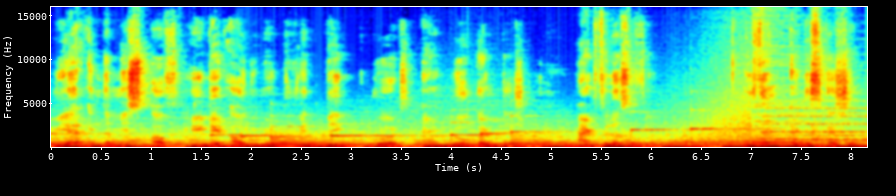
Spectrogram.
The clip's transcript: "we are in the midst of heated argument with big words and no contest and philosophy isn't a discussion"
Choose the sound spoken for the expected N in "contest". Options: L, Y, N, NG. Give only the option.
L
